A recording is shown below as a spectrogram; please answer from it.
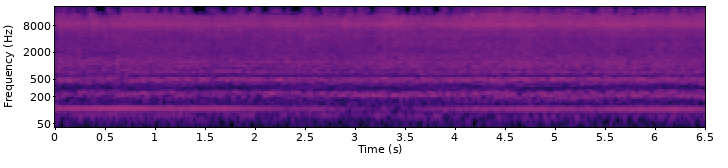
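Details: Bees at work pollinating flowers create a continuous deep buzzing hum, even and unbroken throughout, like many wings beating together.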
